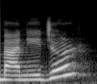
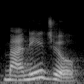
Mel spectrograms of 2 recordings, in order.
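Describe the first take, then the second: First: The final r sound is clearly pronounced. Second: The word ends without a final r sound. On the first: The speaker calls it wrong. "No" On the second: The speaker calls it right. "It is मैनेजर"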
